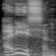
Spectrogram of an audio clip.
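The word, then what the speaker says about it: Arisen: драконячий догмат До речі пишеться як orizen але читається саме як аріisен але на ваш Трон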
